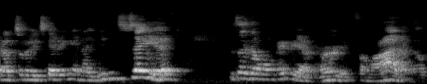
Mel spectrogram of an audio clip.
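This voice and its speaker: The woman's voice is fairly high. There is a slight breathiness to it. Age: 60s. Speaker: psychic medium. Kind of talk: live stage psychic reading show. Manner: animated.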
